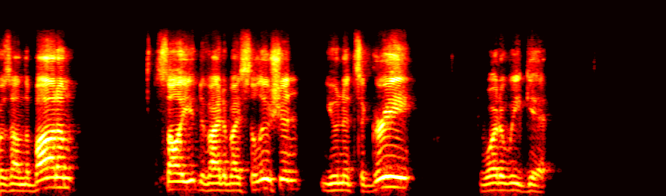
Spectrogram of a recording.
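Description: A man speaks calmly into a close microphone, explaining in short phrases.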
